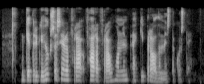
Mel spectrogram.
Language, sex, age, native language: Icelandic, female, 60-69, Icelandic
